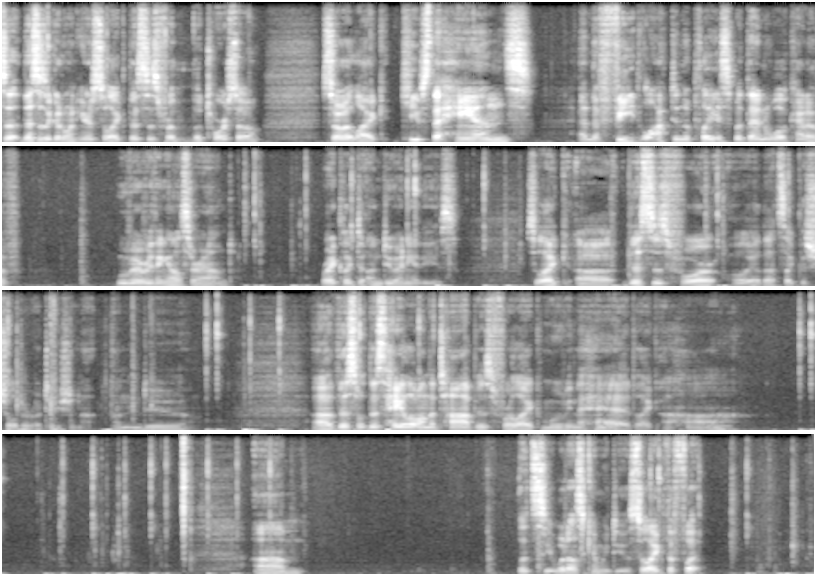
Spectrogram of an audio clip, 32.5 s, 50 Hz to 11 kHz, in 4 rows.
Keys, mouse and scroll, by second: 2.4 g, 13.2-14.2 typing, 16.6 ctrl+z, 17.6 ctrl+z, 20.9 r.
